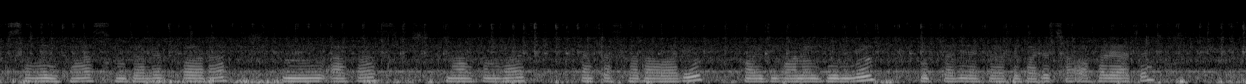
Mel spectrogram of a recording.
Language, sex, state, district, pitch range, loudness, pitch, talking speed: Bengali, male, West Bengal, North 24 Parganas, 140-145 Hz, -33 LUFS, 140 Hz, 105 wpm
